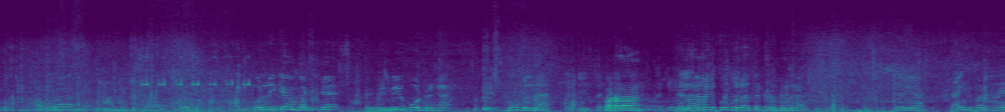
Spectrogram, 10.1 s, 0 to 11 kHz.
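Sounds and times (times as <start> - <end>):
people talking over one another: 0.0 - 10.0
short high beeps: 1.4 - 2.8.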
